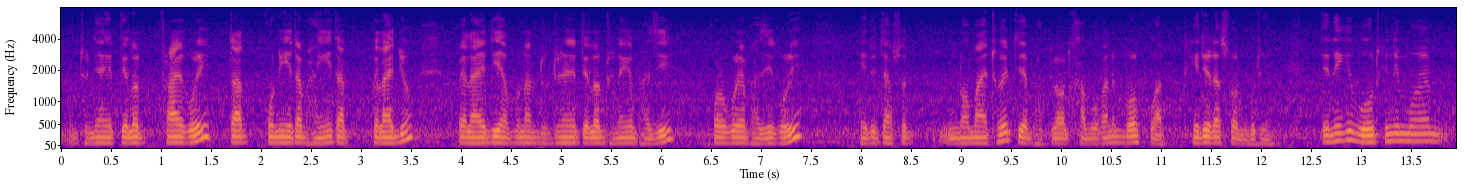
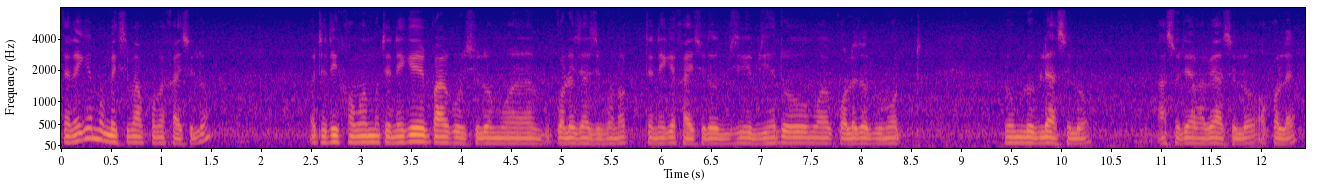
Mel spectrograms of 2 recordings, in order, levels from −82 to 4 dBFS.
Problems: none marked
